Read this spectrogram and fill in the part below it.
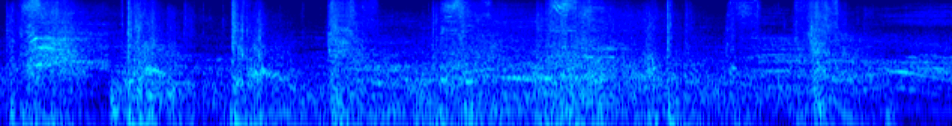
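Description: Magic spells whoosh and burst in quick succession.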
